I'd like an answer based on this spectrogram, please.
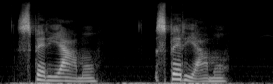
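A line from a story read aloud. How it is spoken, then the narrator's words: Murmuring. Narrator (Italian): mormorando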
